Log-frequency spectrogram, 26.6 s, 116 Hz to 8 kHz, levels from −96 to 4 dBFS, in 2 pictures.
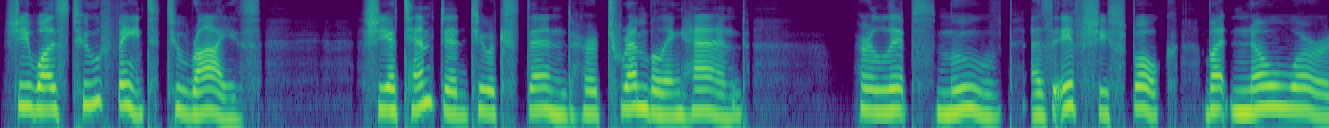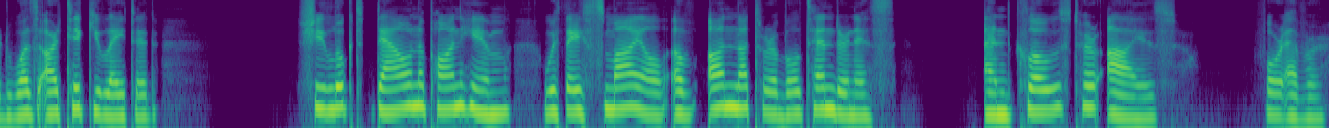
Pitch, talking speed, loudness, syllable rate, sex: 205 Hz, 90 wpm, -19 LUFS, 3.1 syllables/s, female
